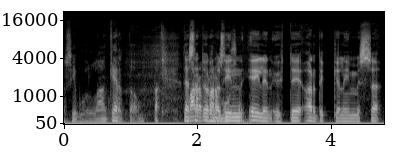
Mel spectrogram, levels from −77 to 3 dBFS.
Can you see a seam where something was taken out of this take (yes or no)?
no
